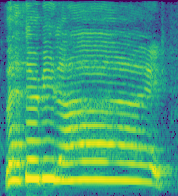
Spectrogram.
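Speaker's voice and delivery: very high, loud, slow, dragged-out solemn line; milk every word like a wooden prophet; bad acting. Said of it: "He actually delivers the line like that".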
